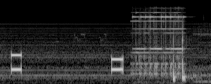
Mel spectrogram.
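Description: Mobile phone keypad touch-tone beeps, two short two-note dialing tones about a second apart, followed by a brief electronic ring lasting about half a second as the call connects.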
